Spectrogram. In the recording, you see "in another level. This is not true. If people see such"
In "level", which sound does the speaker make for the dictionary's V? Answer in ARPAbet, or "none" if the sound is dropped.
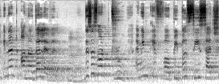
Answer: V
